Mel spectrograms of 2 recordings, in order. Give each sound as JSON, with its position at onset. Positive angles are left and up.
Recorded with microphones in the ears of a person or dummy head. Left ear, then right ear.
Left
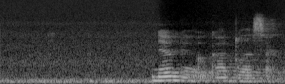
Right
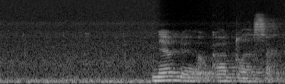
{"t": 1.5, "sound": "a woman speaking", "side_deg": 80, "distance_m": 4.0}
